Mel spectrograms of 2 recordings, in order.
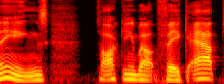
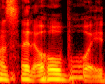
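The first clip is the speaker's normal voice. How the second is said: ordinary talk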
